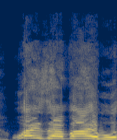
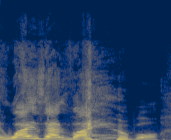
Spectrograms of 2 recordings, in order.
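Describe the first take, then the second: First: Loud, high, disbelieving why; shouted repeat of the question; incredulous shout. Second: Laughing disbelief. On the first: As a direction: yell it at them in disbelief. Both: Real, not acted.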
